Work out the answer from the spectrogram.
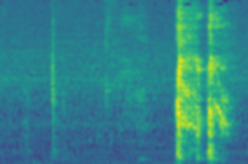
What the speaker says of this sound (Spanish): la tos me va a matar algún día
